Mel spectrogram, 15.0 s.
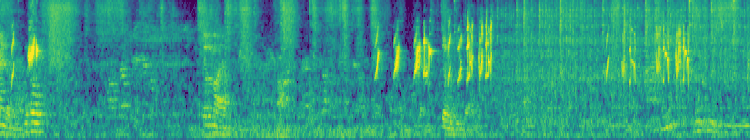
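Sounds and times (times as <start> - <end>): nestlings cheeping: 0.0 - 1.0, 7.5 - 15.0.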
